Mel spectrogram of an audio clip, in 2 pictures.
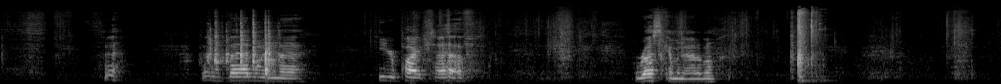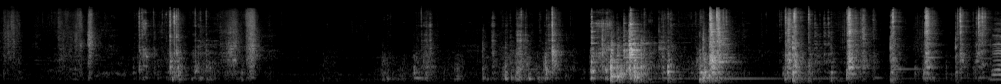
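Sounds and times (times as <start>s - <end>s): metal parts clinking and knocking: 2.0s - 2.8s, 14.2s - 20.0s
metal scraping and clanking: 2.0s - 2.8s, 14.1s - 20.0s.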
